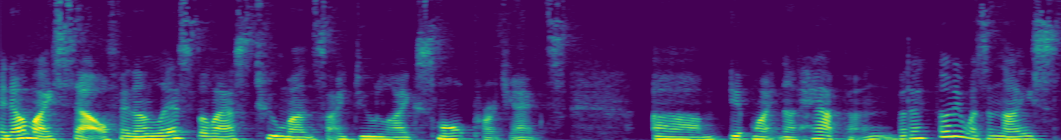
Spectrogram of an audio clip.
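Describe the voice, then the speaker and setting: Somewhat breathy and very deep, a woman's voice moves at a fairly slow pace with ordinary pitch variation. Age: 50s. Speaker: cross-stitch vlogger. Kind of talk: casual show-and-tell vlog.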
